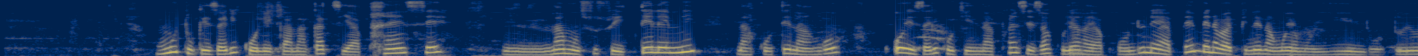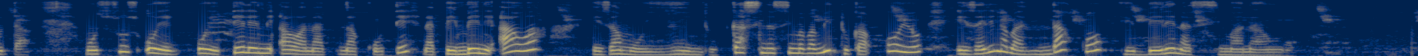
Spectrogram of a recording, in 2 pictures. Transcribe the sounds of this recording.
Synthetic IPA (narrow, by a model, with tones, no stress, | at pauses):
mu˦tu˨ke˨za˨li˦ko˨le˨ka˨na˨ka˦ti˨ja˨pɛ̃˦se˦ | na˦mo˨su˦su˨e˨tɛ˦lɛ˦mi˦ | na˨ko˨te˦na˨ja˨ŋɡo˦ | o˦jo˨e˨za˨li˦ko˨kɛ˨ni˨na˨pʁɛ̃˦se˨za˦ku˨lɛ˦ʁa˨ja˨po˨ndu˦ne˦ja˨pɛ˦mbɛ˦n˦a˨ba˨pi˨nɛ˦n˨a˨ŋɡo˦ja˨mo˨ji˦ndo˨to˦jo˦ta˨ | mo˨su˦su̥˨o˦˨ | o˦jo˦e˨tɛ˦lɛ˦mi˦ʔa˦wa˨na˨ko˨te˦na˨pɛ˨mbɛ˦ni˨ʔa˦wa˦ | e˨za˦mo˨ji˦ndo˨ka˨si˨na˨si˨ma˨ba˨mi˦tu˨ka˨o˦jo˦e˨za˨li˦na˨ba˨nda˦ko˦e˨be˨le˦na˨si˨ma˨na˨a˨ŋɡo˦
